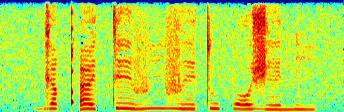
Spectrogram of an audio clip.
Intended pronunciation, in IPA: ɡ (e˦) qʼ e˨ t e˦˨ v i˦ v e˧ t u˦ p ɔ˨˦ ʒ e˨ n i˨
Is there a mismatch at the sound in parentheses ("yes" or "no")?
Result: yes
